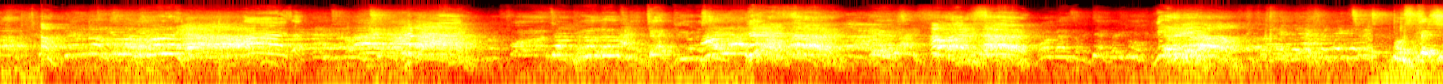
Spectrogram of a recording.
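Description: Many men shouting at once in a large room: recruits yelling responses in chorus while drill instructors bark commands over them. The shouting comes in bursts with brief breaks.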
